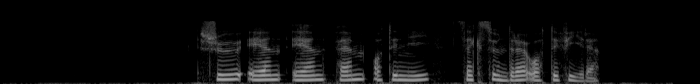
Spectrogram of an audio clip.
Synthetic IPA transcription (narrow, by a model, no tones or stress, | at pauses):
ʃʉːʔeːnʔeːnfɛmʔɔt̪ɪniː | sɛkshʉnd̪ɾəʔo̰ːɔt̪ɪfiːɾə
